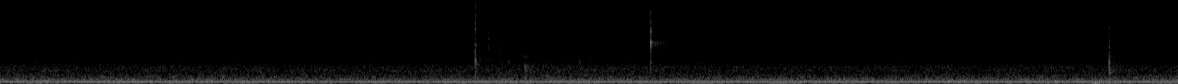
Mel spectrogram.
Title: Bricked Wii blue light ticking sounds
